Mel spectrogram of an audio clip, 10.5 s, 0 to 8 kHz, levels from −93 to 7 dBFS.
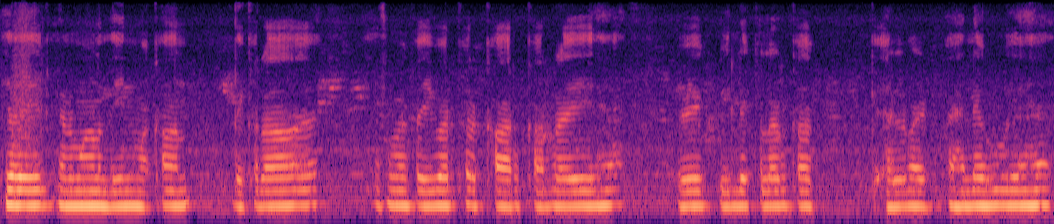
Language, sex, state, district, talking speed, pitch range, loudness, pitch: Hindi, female, Bihar, Sitamarhi, 125 wpm, 155-165 Hz, -17 LUFS, 160 Hz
